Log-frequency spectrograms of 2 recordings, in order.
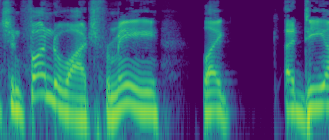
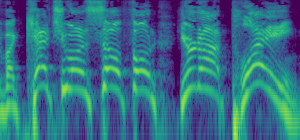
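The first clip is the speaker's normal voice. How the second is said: put-on very high, furious, angry scolding tirade; 11 semitones higher than usual. Retell how he lit into the guys getting ready in the locker room, acting out an angry tirade. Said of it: "lit into these guys".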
